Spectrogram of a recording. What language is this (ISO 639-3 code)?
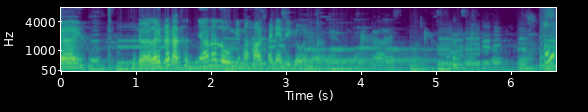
vie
